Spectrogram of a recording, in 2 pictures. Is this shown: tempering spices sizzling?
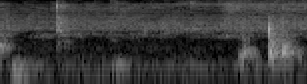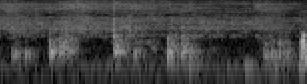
yes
